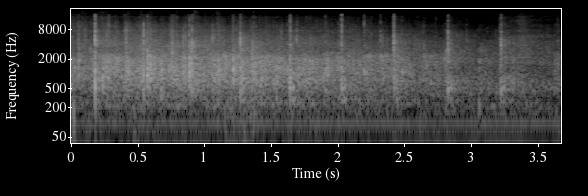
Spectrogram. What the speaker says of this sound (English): a big round of applause for Pepper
